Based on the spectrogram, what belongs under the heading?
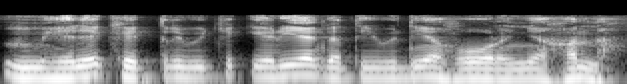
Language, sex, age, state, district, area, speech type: Punjabi, male, 30-45, Punjab, Fatehgarh Sahib, rural, read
